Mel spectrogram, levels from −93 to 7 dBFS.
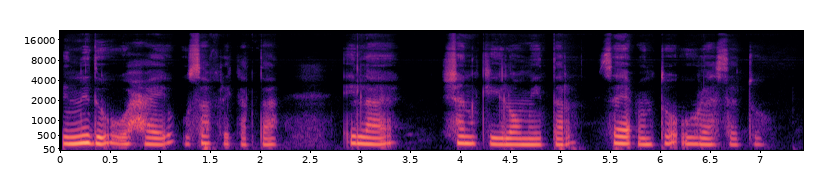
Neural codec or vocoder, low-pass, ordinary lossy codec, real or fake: vocoder, 44.1 kHz, 128 mel bands every 256 samples, BigVGAN v2; 19.8 kHz; none; fake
